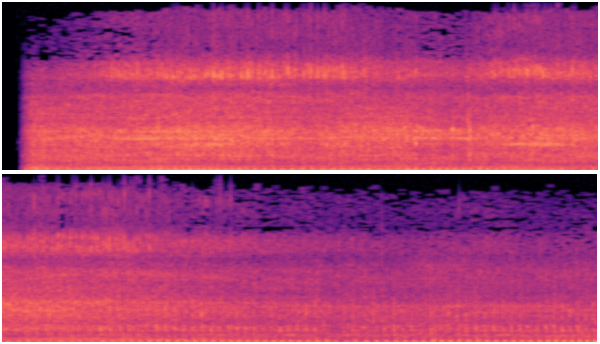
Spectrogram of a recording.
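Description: Dirt bike engine running under steady throttle on a snowy climb, its pitch rising and falling slightly in the first few seconds, then holding steady.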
